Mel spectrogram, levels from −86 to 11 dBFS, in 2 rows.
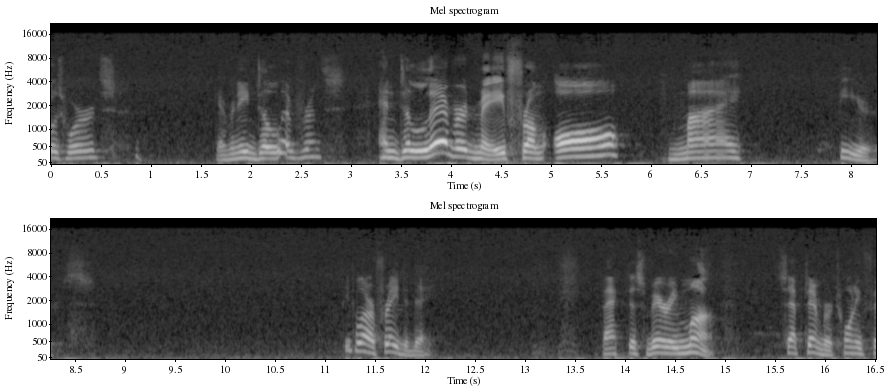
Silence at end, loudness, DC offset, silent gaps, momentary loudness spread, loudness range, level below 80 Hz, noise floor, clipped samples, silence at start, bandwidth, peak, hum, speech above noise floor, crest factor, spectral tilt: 0 s; -19 LUFS; under 0.1%; none; 27 LU; 18 LU; -50 dBFS; -46 dBFS; under 0.1%; 0 s; 17 kHz; -4 dBFS; none; 28 dB; 18 dB; -5.5 dB/octave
